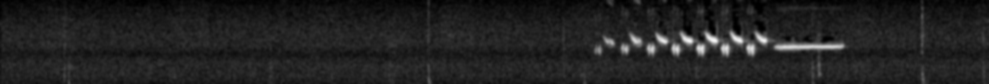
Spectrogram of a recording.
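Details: Small bird on a branch gives one short song: a fast, even string of high chirps followed by a long flat whistled note, then quiet with faint ticks.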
